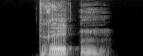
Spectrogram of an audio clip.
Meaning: inflection of drillen: 1. first/third-person plural preterite 2. first/third-person plural subjunctive II
- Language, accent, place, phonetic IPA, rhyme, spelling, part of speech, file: German, Germany, Berlin, [ˈdʁɪltn̩], -ɪltn̩, drillten, verb, De-drillten.ogg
